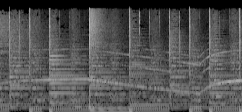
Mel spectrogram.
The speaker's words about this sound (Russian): Кричала шухер я, как слышала сирену, и Бобик мне дорогу преградил.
